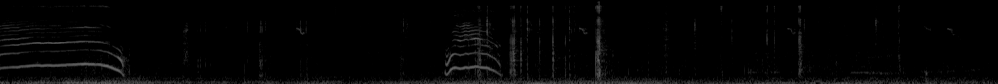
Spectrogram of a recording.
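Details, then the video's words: Kitten crying for its missing mother: a long, falling meow opens, then a shorter, sharper meow follows after a gap of several seconds filled with soft clicks, taps and low background rumble. "Cute Kittens Crying For Her Mother"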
